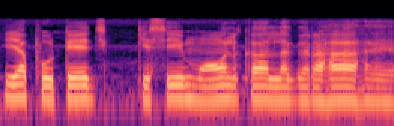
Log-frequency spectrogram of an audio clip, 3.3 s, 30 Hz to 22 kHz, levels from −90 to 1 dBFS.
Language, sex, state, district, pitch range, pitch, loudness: Hindi, male, Bihar, Katihar, 120-130 Hz, 120 Hz, -16 LUFS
